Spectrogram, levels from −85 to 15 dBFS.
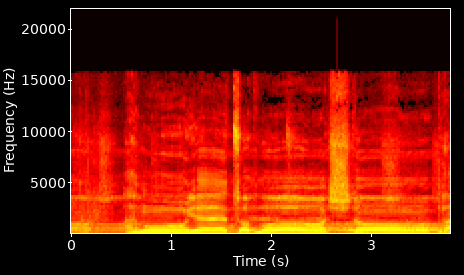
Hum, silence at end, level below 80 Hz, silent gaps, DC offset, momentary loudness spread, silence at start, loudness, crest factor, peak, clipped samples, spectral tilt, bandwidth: none; 0 s; -50 dBFS; none; under 0.1%; 7 LU; 0 s; -10 LUFS; 10 dB; 0 dBFS; under 0.1%; -4.5 dB/octave; 16 kHz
